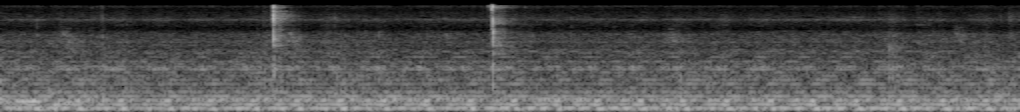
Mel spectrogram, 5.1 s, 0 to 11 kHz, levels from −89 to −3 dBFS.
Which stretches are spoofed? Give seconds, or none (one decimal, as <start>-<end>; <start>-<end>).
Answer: none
